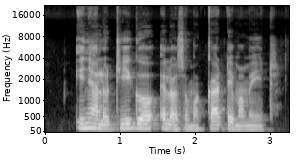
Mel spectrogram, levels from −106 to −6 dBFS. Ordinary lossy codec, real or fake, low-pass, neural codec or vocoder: none; real; none; none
